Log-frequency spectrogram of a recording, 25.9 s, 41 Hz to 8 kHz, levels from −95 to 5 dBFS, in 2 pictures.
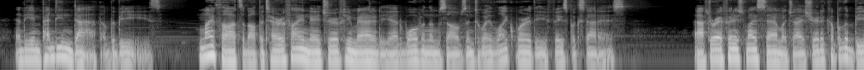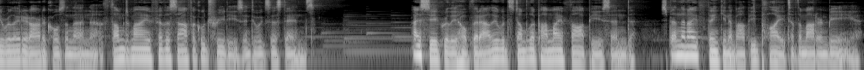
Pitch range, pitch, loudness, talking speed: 75-90 Hz, 80 Hz, -23 LUFS, 155 wpm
